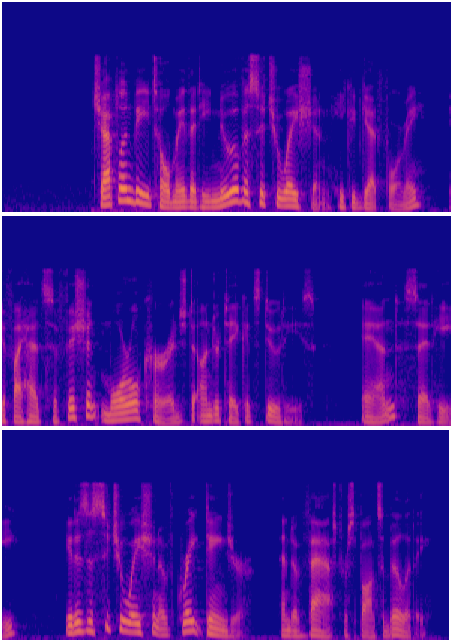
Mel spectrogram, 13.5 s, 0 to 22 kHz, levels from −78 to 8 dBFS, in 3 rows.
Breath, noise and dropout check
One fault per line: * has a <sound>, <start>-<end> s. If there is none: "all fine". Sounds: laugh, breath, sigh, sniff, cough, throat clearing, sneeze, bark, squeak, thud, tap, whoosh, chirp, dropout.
all fine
